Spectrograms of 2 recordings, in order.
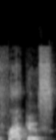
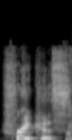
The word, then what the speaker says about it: fracas: The fracas, pronounced fracas, according to Merriam-Webster, although the British pronounce it fracas, began quietly with a tweet from a Potter fan, blah, blah, blah.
